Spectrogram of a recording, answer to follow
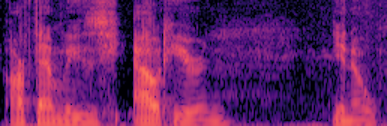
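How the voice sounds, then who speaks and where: A man from the Philippines, a podcast guest, telling stories from his life in a lively, casual way and often checking in with "right?". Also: mid-range voice, a little fast. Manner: animated storyteller, keeps checking in with "right?". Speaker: podcast guest, casino host. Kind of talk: casual storytelling interview.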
